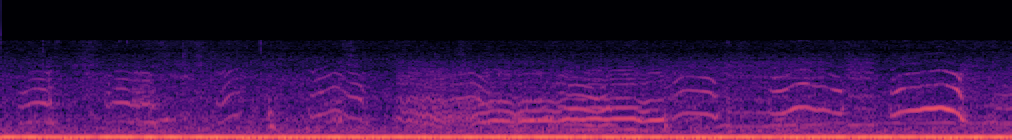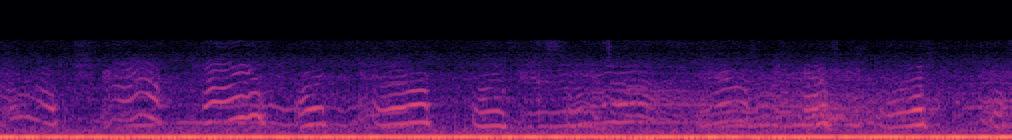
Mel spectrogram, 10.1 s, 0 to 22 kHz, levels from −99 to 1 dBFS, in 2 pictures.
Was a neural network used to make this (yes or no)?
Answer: no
